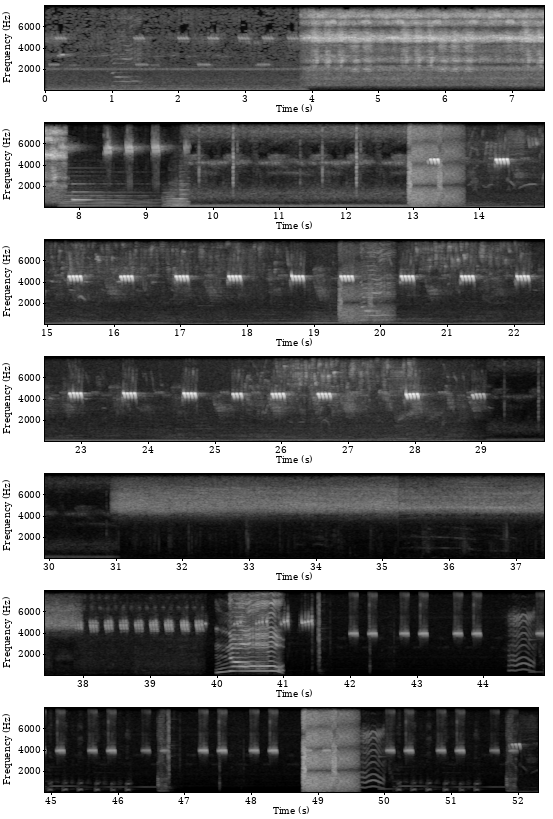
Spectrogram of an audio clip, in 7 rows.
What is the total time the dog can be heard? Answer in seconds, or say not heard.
not heard.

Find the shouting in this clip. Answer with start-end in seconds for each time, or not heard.
0.8-1.5, 19.5-20.2, 40.0-41.0.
